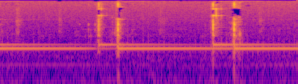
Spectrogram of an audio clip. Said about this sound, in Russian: Дети еще пели, как в квартиру кто-то позвонил.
